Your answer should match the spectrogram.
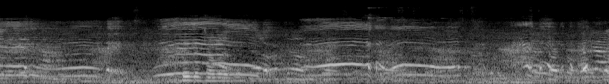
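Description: An infant crying hard in long, rising-and-falling wails while her head is shaved with a razor. The wails break into shorter, choppier sobs near the end.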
